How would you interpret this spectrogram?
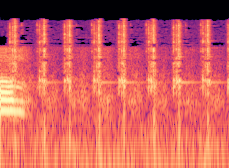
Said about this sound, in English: Oh, there's the timer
